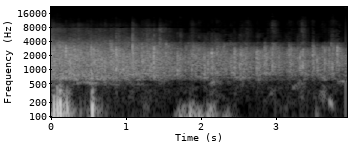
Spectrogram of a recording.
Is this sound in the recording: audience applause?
yes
